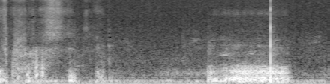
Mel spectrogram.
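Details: Pet domestic cat snoring very loudly indoors: rough, low rasping breaths in irregular bursts, the last one louder and longer, with a brief click partway through.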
